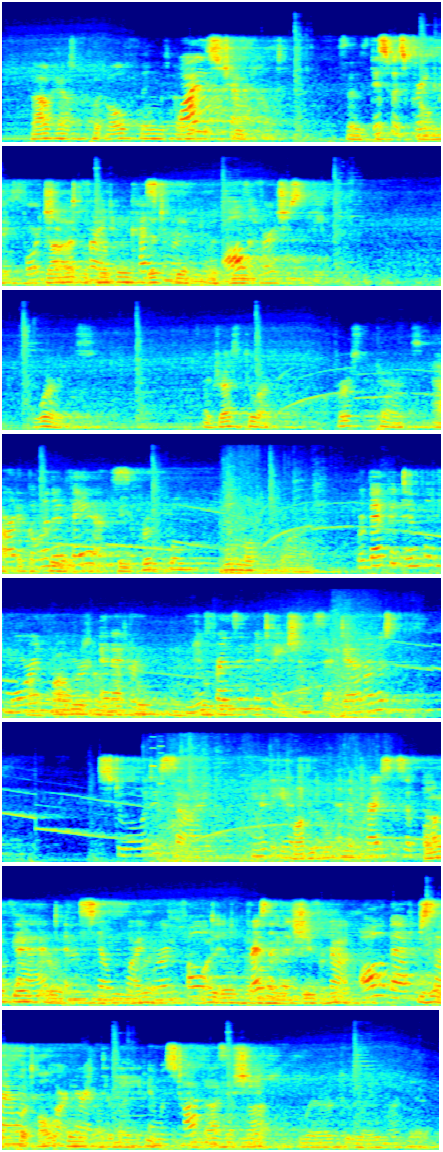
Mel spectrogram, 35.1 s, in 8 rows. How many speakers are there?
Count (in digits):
2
